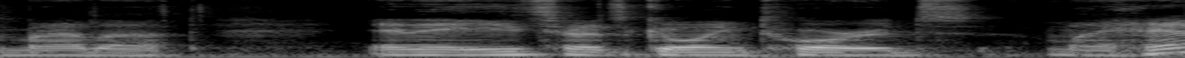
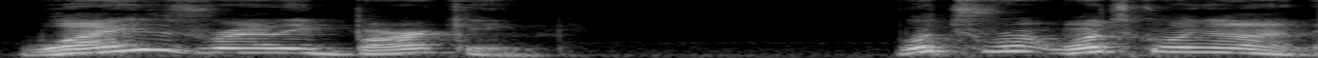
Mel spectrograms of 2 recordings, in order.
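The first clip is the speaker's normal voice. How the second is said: high, loud questioning; mock a woman woken by barking; high-pitched exasperated questions; alarmed woman demanding answers; 9 semitones higher, 5 dB louder than usual. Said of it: "Darla turns around and goes".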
